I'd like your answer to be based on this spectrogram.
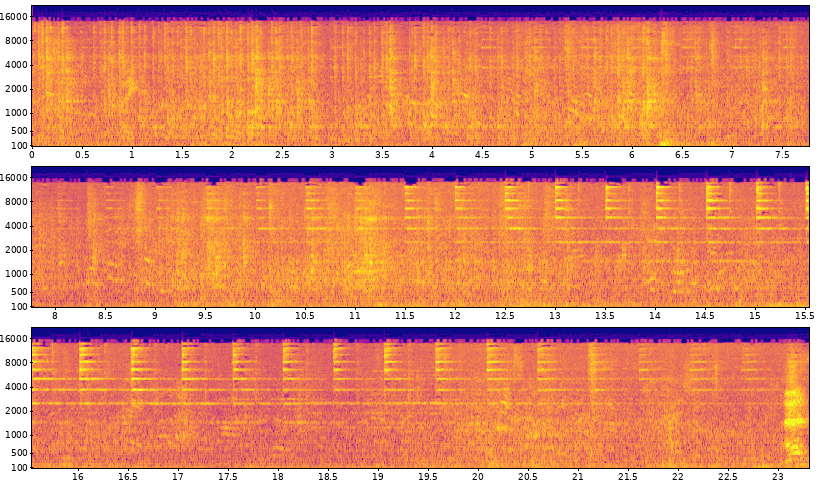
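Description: Busch Gardens railway train rolling along in a continuous rumble and rattle of cars on track, steady throughout with occasional clanks, heard from on board.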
